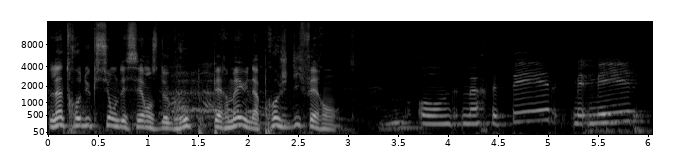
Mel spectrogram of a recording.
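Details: Adult woman speaking French, possibly a second voice after the pause; ordinary speech.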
